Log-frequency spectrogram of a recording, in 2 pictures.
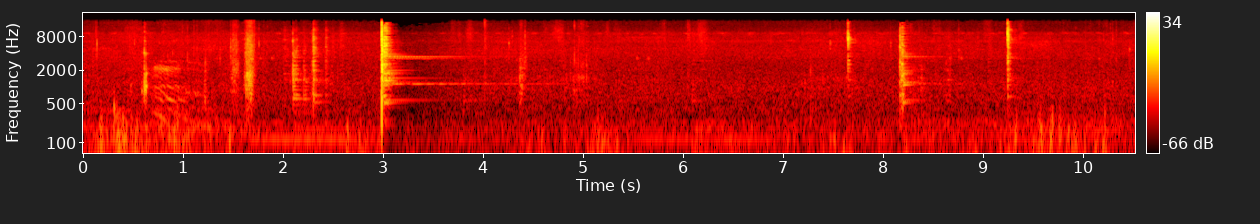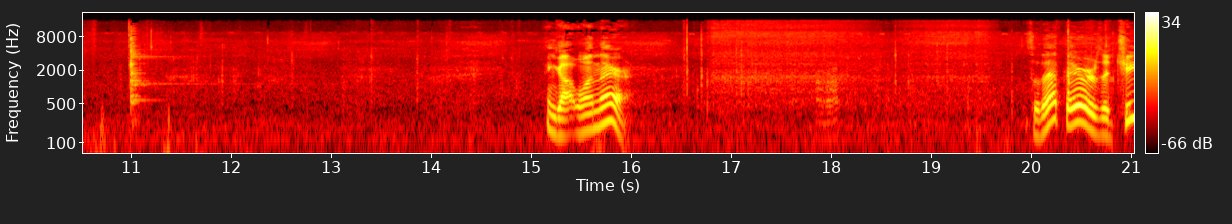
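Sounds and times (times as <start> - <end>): metallic clang: 2.1 - 4.0, 7.6 - 9.4, 11.0 - 11.4
light metal clicks and taps: 7.5 - 9.4.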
